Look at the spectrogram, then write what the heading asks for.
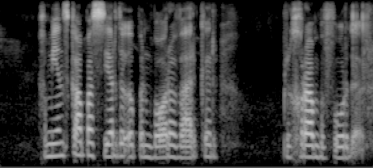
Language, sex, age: Afrikaans, female, 21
